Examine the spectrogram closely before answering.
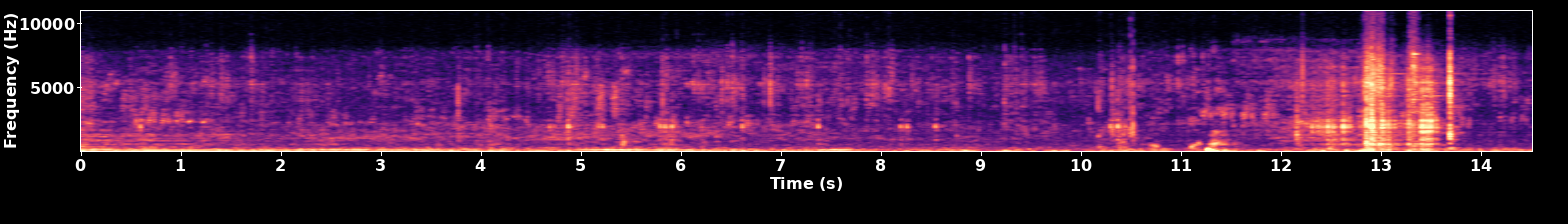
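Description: Bicycle tyres roll on smooth asphalt.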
